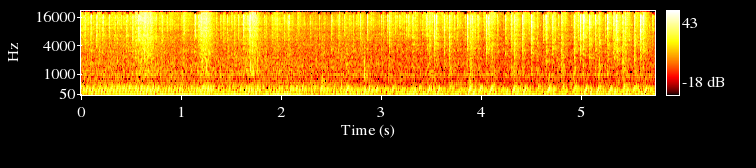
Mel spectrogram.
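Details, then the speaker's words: Air-cooled four-cylinder of a VW pressed-bumper-panel bus, stored over 50 years, idles rough and lumpy with a loose, uneven beat and occasional blips after penetrating spray and fuel are added. Clearly untuned. Owner suspects a bad fuel pump. Deemed a runner. "well I would say that's a runner's"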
